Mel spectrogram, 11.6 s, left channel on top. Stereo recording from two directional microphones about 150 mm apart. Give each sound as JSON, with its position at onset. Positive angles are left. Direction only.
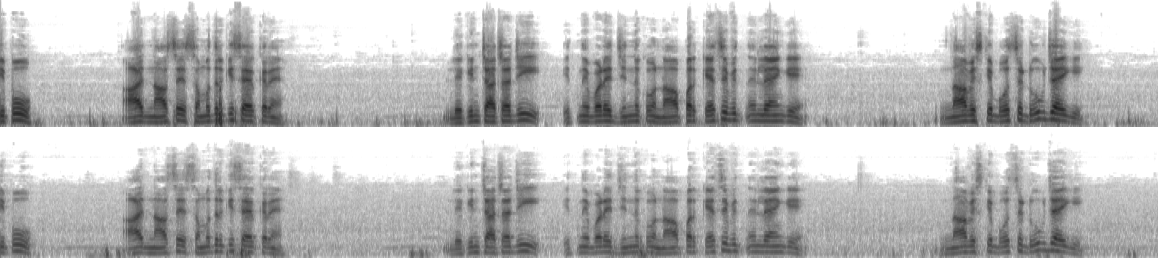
{"t": 0.0, "sound": "speech", "side_deg": 60}
{"t": 4.5, "sound": "speech", "side_deg": 60}
{"t": 9.5, "sound": "speech", "side_deg": 55}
